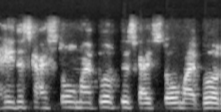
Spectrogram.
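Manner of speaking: put-on, high-pitched yelling and shouting. Retelling how dad followed a book thief: imitating someone yelling. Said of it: "he's yelling at him".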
